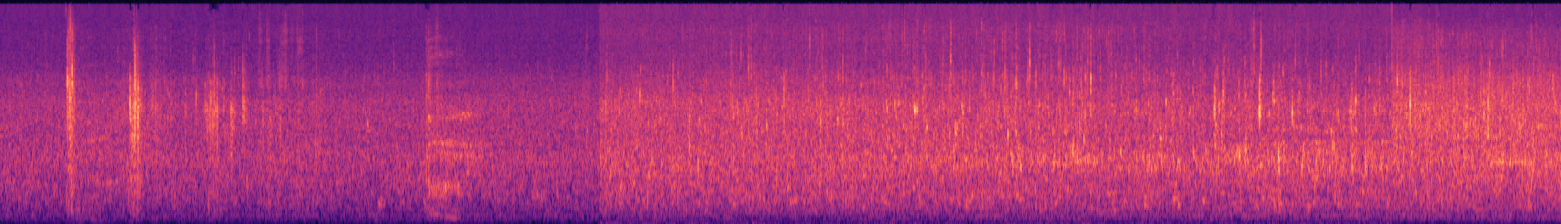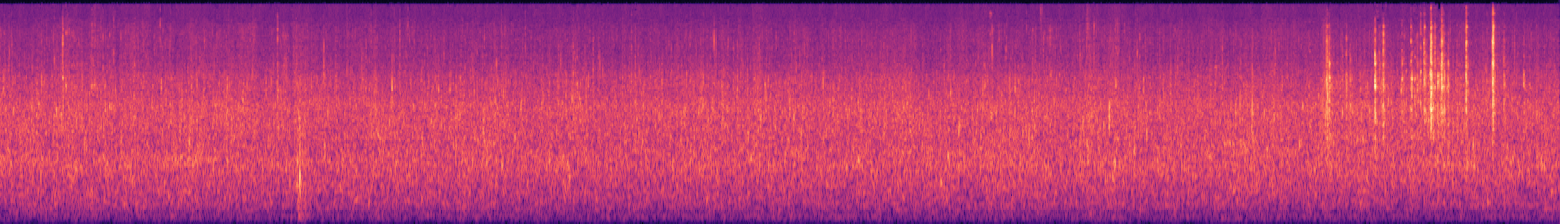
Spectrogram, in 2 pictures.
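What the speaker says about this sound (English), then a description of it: "So we are right next to the Carson River here." The Carson River, running low among many boulders, rushes steadily over rocks and small drops, a continuous broadband wash that stays fairly loud and even throughout with no voices.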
